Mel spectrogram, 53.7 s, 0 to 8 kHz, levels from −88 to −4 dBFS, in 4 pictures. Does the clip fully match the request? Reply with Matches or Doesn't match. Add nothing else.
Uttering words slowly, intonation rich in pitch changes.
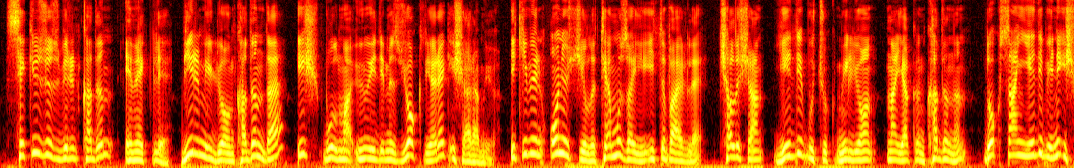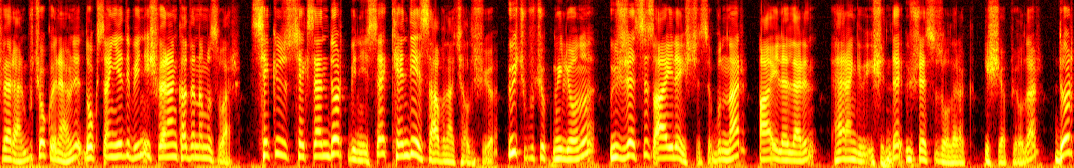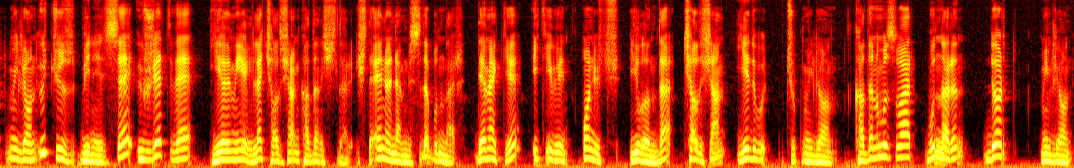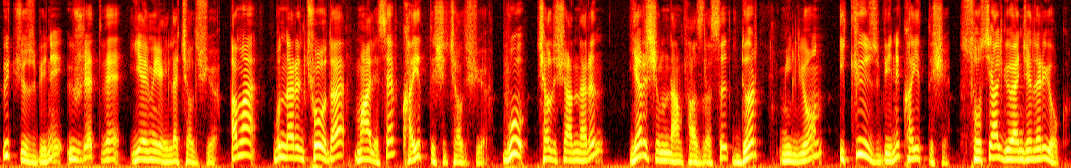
Doesn't match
